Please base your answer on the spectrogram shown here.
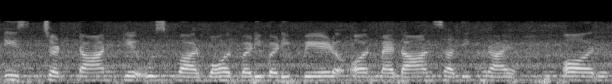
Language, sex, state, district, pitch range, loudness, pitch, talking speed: Hindi, female, Chhattisgarh, Raipur, 185-195 Hz, -13 LUFS, 185 Hz, 155 wpm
